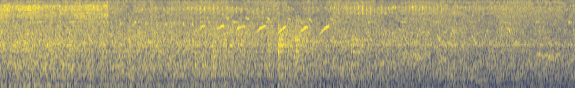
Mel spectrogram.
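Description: Low, steady rumble of a distant train, easing slightly, with a quick run of about seven high chirps around two to three seconds in.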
